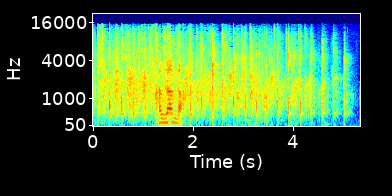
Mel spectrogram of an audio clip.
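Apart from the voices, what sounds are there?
audience applause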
